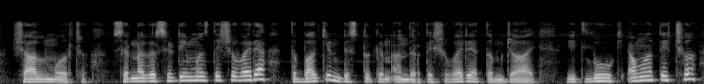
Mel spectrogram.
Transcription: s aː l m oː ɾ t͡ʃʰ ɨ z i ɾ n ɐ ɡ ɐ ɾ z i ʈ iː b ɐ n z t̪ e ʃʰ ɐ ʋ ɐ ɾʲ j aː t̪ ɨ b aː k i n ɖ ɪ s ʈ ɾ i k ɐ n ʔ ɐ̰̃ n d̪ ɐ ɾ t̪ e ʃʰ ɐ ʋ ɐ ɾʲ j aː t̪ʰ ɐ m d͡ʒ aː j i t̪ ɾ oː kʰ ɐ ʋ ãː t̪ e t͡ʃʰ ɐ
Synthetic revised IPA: ʃ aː l m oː ɾ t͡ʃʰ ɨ s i ɾ n ɐ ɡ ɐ ɾ s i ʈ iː m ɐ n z t̪ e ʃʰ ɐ ʋ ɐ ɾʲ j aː t̪ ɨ b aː k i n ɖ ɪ s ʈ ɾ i k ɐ n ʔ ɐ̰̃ n d̪ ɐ ɾ t̪ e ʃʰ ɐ ʋ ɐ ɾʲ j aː t̪ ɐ m d͡ʒ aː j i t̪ l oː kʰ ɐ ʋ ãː t̪ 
